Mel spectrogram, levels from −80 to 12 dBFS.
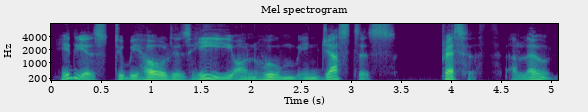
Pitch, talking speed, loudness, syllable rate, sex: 110 Hz, 120 wpm, -19 LUFS, 4.0 syllables/s, male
